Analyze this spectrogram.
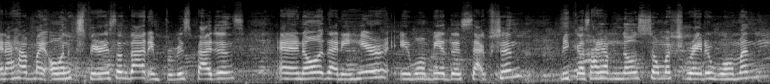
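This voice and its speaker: A woman with a high pitch speaks at a moderate pace and with fairly even intonation. Crowd noise sits in the background, and room echo is audible. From El Salvador. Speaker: beauty pageant contestant. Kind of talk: interview.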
